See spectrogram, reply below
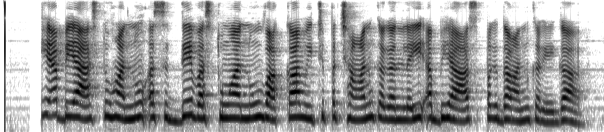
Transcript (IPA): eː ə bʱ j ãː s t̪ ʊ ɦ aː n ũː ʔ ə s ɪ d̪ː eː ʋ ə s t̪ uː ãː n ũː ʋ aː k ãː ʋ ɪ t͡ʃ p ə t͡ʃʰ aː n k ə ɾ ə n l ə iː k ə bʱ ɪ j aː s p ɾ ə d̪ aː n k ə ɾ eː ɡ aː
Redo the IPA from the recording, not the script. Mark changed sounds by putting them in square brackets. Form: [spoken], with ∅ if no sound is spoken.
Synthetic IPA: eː ə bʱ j [aː] s t̪ ʊ ɦ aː n ũː ʔ ə s ɪ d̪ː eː ʋ ə s t̪ uː ãː n ũː ʋ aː k ãː ʋ ɪ t͡ʃ p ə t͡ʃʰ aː n k ə ɾ ə n l ə iː [ʔ] ə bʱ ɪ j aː s p ɾ ə d̪ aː n k ə ɾ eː ɡ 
